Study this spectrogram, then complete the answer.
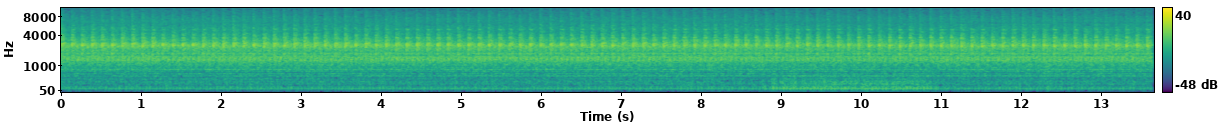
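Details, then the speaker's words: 2002 Jeep Grand Cherokee Laredo idling in cold weather after PCV valve, hose and brake booster check valve replacement. It runs better, but a fast, even light ping/tick about four per second remains. The owner suspects an engine knock of unknown source. "you'll be able to hear the ping ping ping sound but it is running better after uh after replacing the pvc valve and the that hose going over"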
